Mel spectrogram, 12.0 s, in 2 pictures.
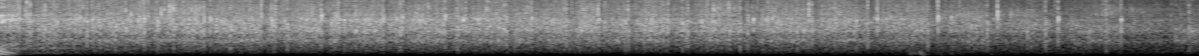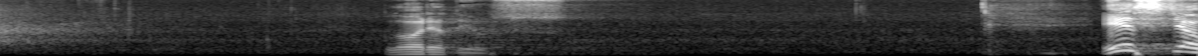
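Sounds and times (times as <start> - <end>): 
audience applauding: 0.0 - 6.6
speech: 8.0 - 8.8, 11.5 - 11.9.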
